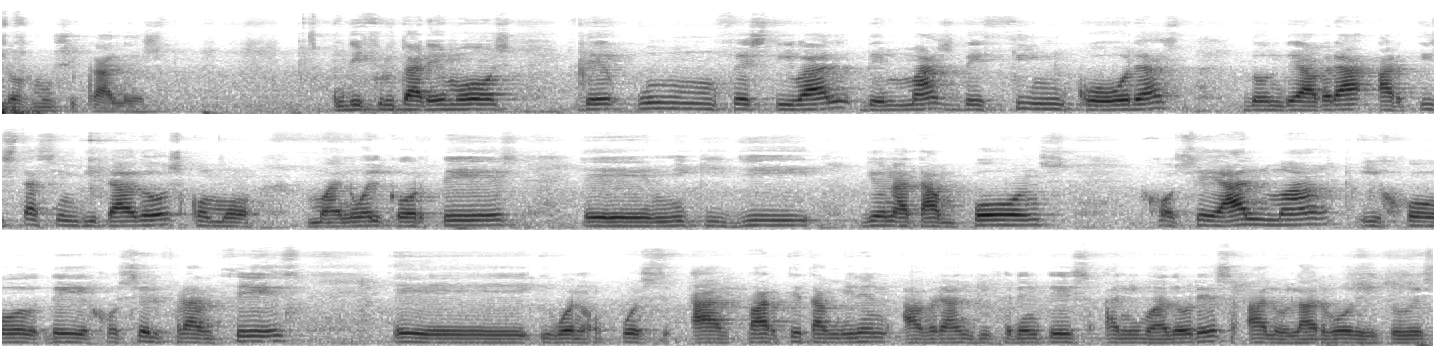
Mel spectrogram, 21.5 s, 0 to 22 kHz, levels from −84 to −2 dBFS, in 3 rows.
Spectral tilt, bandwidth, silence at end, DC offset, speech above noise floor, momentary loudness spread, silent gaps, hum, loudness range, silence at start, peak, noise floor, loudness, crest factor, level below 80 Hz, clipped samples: -7 dB/octave; 12.5 kHz; 0 s; under 0.1%; 21 dB; 12 LU; none; none; 4 LU; 0 s; -2 dBFS; -41 dBFS; -20 LUFS; 18 dB; -48 dBFS; under 0.1%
